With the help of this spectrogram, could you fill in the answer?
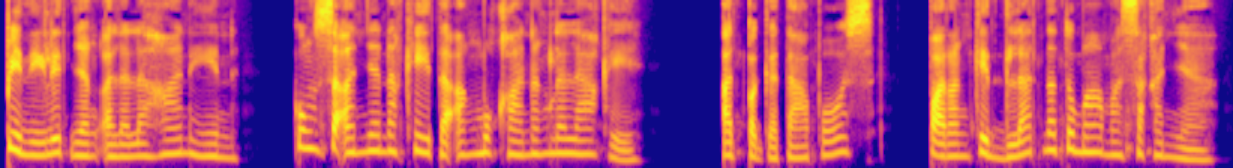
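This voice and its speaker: A woman's voice: medium pitch, moderate pace, darkish tone, no room sound, studio quality. A woman with a Filipino accent reading a scripted story as a dramatic narrator.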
